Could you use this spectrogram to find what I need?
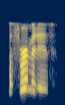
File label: Confirmation Female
